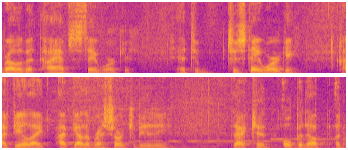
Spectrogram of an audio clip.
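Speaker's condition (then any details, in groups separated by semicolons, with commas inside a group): ALS; affects hands; cannot hold a knife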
